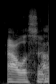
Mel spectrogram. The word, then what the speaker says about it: Alicent: Is that right? Alicent? – Alicent. – Alicent, yeah.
